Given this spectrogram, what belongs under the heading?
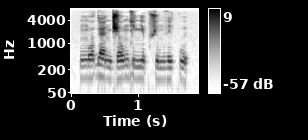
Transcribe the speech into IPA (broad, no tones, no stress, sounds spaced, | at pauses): ŋʷ ʌ ɡ æ n d͡ʒ ʌ o̯ ŋ ɡ i nʲ æ kʷ ʃ i m ð i kʷ ɪ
